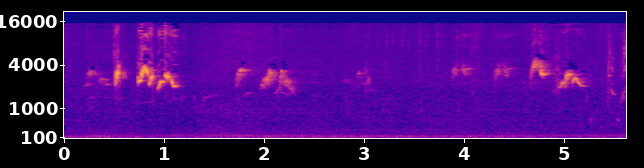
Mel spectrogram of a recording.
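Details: Red-whiskered bulbul singing short bright chirping phrases of warbled, slurred notes in bursts, over a steady low hum.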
